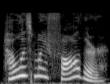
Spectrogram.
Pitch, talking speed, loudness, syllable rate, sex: 295 Hz, 215 wpm, -15 LUFS, 4.7 syllables/s, female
